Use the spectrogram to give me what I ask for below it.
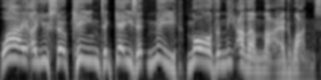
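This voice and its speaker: Doing a put-on character voice, a man speaks at a fairly slow pace with a high pitch for a man and very wide pitch swings, in a dry, close sound with no echo. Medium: read story.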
